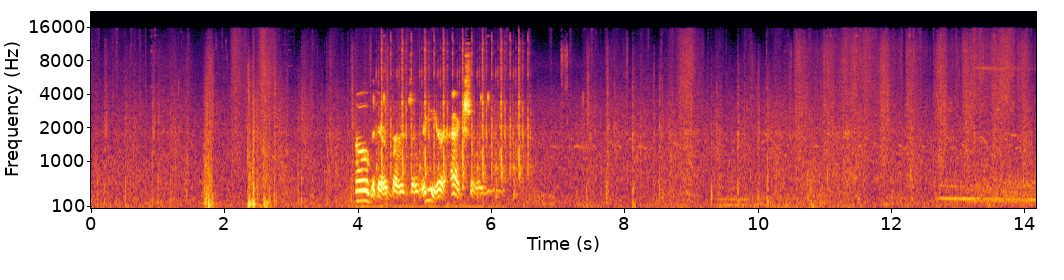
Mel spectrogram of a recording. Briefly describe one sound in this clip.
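Footsteps crunch softly on dirt and grass.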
